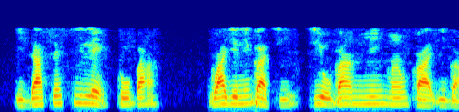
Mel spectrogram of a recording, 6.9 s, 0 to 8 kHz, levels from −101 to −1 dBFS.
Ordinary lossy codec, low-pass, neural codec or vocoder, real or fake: AAC, 16 kbps; 7.2 kHz; none; real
